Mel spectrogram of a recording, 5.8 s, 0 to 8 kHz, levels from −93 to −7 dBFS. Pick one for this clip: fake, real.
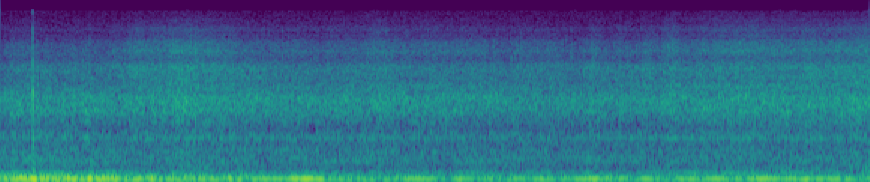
real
